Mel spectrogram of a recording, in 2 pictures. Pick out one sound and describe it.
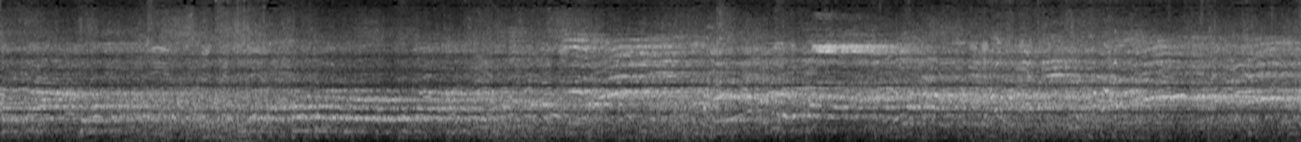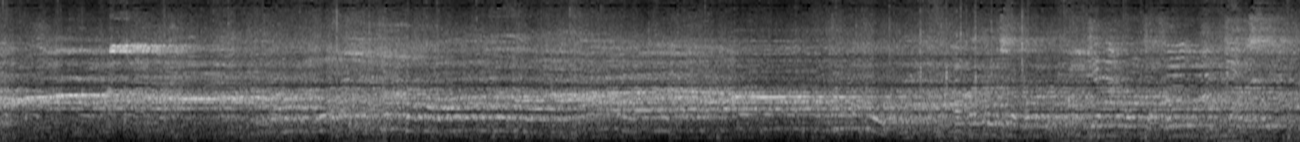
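A crowd chatters and cheers loudly in a large echoing hall.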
